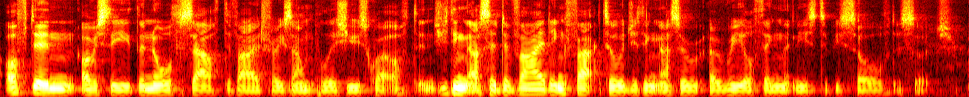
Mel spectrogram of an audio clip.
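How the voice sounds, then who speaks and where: A man's voice: mid-range voice, fairly even intonation, quick pace, few pauses. A man in the audience at a public talk, asking questions in a hesitant, stumbling way. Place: public arts talk venue.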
